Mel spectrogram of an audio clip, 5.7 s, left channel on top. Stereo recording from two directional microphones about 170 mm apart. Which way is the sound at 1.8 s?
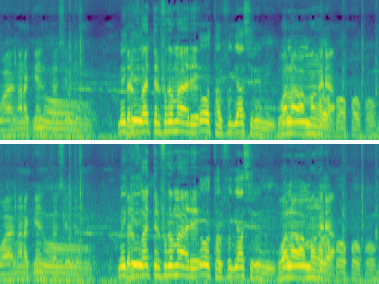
5° left (ahead or behind).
